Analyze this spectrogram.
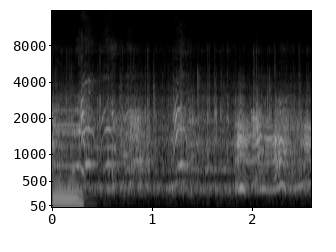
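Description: A pack of dogs barking and yipping excitedly, their high, overlapping yelps crowding together continuously and loudly for a couple of seconds.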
